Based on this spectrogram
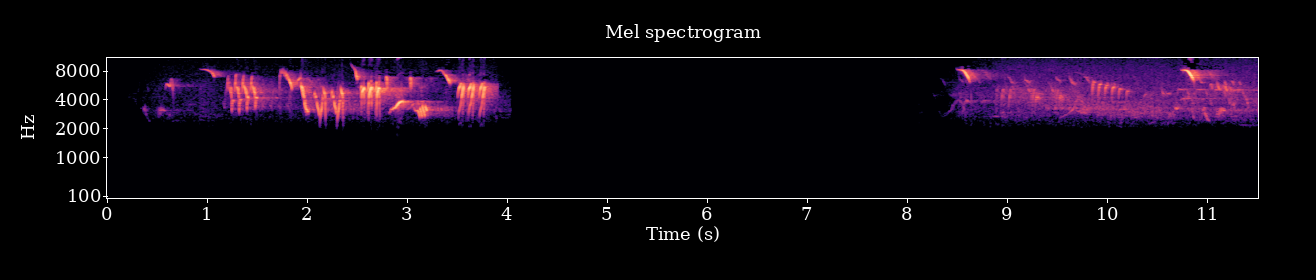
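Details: Rock bunting, Crémenes, León, Spain, March 2019, at a feeder: a lively high phrase of sharp slurred chirps lasting about three seconds, then a long silence and a thinner, buzzy, trilling phrase with one loud note near its end.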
